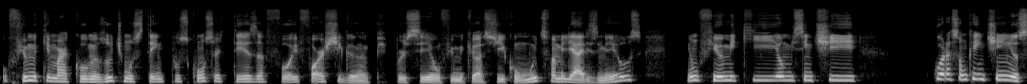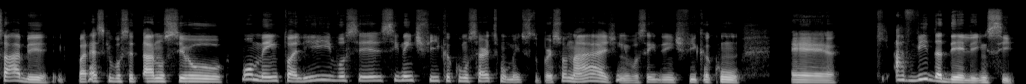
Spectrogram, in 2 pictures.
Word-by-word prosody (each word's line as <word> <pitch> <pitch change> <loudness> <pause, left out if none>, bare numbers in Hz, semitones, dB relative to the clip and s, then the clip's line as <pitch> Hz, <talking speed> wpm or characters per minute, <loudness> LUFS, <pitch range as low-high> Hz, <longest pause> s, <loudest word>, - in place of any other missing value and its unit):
O - - -11
filme 185 +1 +1
que 170 - -2
marcou 135 -3 +1
meus 120 -3 +2
últimos 155 -5 0
tempos 130 +3 -3
com 145 - -2
certeza 130 -2 -2
foi 115 -2 -3
Forest 125 +1 0
Gump, 95 -2 -2 0.2
por 105 -1 -3
ser 110 +2 +2
um 100 0 +1
filme 105 0 -3
que 100 - -5
eu - - +4
assisti 95 +3 -1
com 110 - -3
muitos 150 +10 0
familiares 110 -8 +3
meus, 160 - 0 0.5
e - - +3
um 195 - +2
filme 195 0 +3
que 195 0 -5
eu 190 - +6
me 190 0 -3
senti 195 +1 0 0.7
coração 240 -3 +2
quentinho, 220 -6 +2
sabe. 150 - +2 0.3
Parece 125 +4 +1
que - - -6
você 140 0 -2
tá 140 0 +5
no 145 -1 +3
seu 140 -4 +2 0.2
momento 180 -7 +1
ali 175 +9 -1
e - - -5
você 180 -1 -2
se 195 - -6
identifica 185 -2 -3
com 155 -2 -3
certos 150 0 -2
momentos 110 -2 -5
do 95 - -15
personagem, 130 - 0
você 100 +3 -5
identifica 110 0 -3
com, 110 -3 +2 0.6
eh, 100 -3 +3 0.4
q - - -17
a 210 0 +1
vida 185 -3 +2
dele 105 -6 +4
em 105 - +2
si. 95 - -1
140 Hz, 175 wpm, -23 LUFS, 110-180 Hz, 0.7 s, eu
